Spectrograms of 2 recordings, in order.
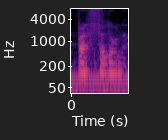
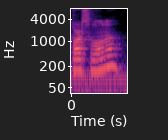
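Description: First: The c is said as a th sound. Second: The c is said as an s sound. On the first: This is how speakers from Spain say it. "they say Barcelona" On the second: This is how Mexican Spanish speakers say it. "Not Barcelona"

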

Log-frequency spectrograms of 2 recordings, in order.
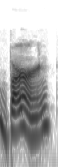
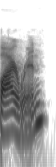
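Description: First: The name is said as one syllable. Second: The name is said as two syllables. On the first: The speaker calls it right. "It's Neil Byrne" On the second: The speaker calls it wrong. "I kept saying Byron"

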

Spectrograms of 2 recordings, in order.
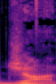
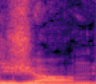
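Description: First: The name is said like English 'John'. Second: The name is said like French 'Jean'. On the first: The speaker calls it wrong. "It's not John" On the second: The speaker calls it right. "It's Jean"

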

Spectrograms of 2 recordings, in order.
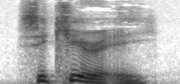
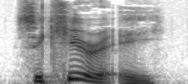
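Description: Both takes have the same delivery.

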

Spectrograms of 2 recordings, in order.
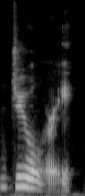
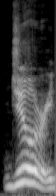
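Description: First: The word is said with three syllables. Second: The word is said with two syllables. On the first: "then it's going to come out three" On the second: "You're saying it two syllables now"

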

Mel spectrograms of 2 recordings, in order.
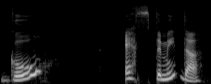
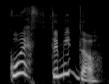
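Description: First: It is said slowly. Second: It is said at normal speed.

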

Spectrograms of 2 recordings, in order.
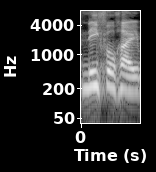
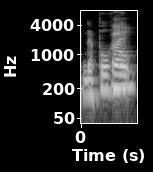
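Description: First: The middle consonant is an f sound. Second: The middle consonant is a p sound. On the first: The speaker calls it right. "And he's like, it's Niflheim" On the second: The speaker calls it wrong. "I mispronounced Niflheim last episode because Ewan was laughing because I said it like Nippleheim"

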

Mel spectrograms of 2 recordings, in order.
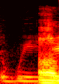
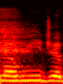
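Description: First: The word begins with a 'w' sound. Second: The word begins with a separate 'oh' vowel. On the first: "It's pronounced Ouija" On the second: "He pronounces the O"

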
